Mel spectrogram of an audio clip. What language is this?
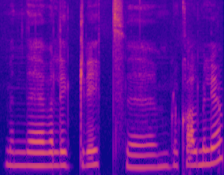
Norwegian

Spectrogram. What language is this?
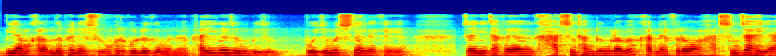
Bodo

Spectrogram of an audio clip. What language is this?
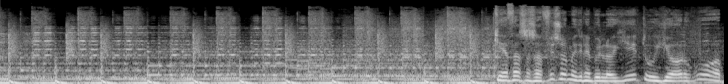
Greek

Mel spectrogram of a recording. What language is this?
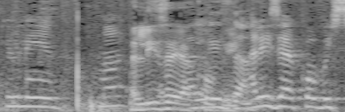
Hebrew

